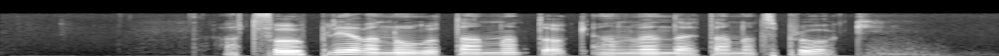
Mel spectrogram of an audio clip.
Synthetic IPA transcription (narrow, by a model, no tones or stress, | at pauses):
at̪foːɵpːleːvanoːɡɔt̪anːat̪ɔ̰kʰanːvɛnd̪aɛt̪anːat̪spɾoːk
